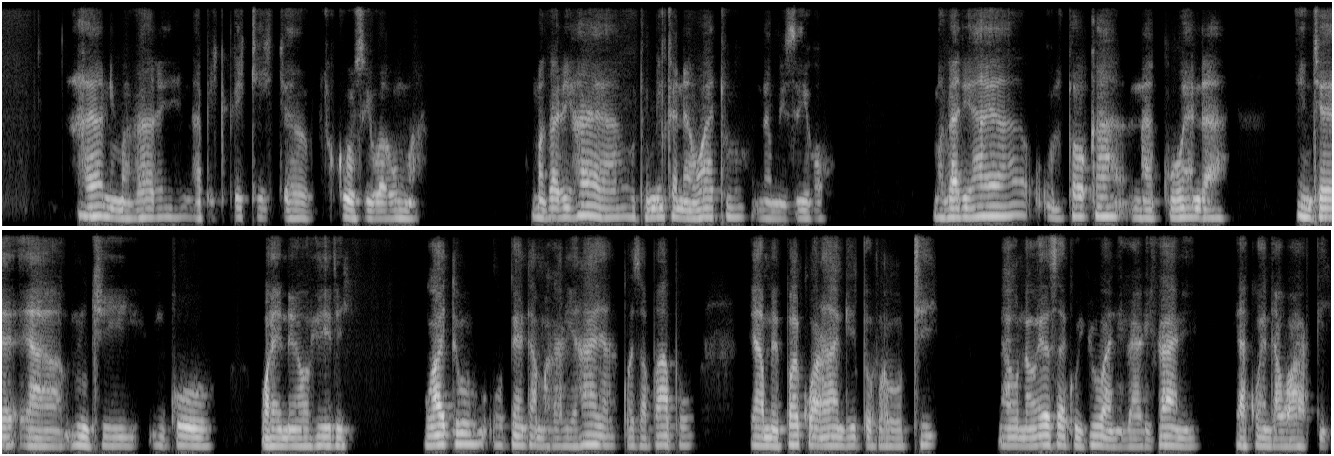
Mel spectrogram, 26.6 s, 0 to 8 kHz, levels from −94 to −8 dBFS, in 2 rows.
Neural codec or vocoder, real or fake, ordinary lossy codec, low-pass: codec, 16 kHz, 2 kbps, X-Codec, HuBERT features, trained on general audio; fake; Opus, 64 kbps; 7.2 kHz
